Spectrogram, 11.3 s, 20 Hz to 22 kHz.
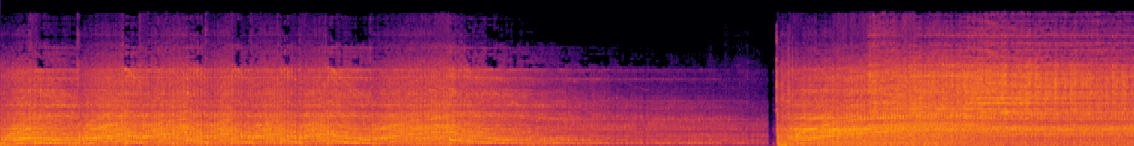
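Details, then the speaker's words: New Ridgid 12in dual-bevel sliding miter saw (model 1826/1831) with a new blade: high motor whine warbling in slow swells under load, from vibration and blade wobble in a defective saw. "all right here it is and see if we can pick up the shaking and vibration [Music] [Music] you can even hear it when it when it's amps up listen"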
